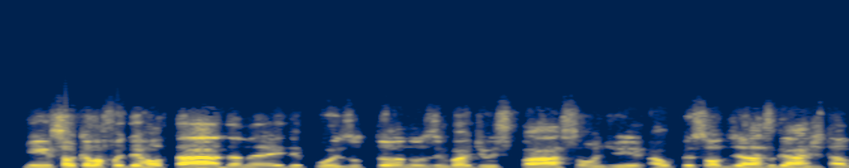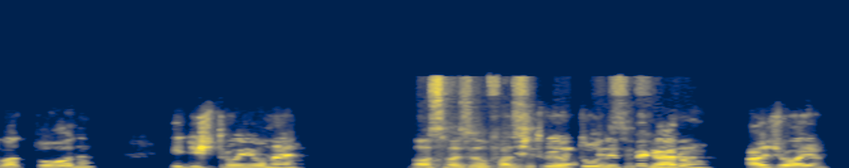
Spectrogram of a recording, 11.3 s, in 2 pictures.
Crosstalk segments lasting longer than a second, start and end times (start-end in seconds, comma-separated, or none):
9.0-10.4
